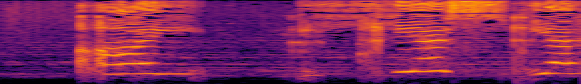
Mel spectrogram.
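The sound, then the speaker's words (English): A voice imitating a pig, giving three or four loud, squealy oinks and snorts in a quick burst, one after another, as a muddy pig comes up, jumps on a flat car and nuzzles someone. “Oh, she's all muddy and smelly and delightful, said Bruno, as the pig came up, jumped on the flat car and nuzzled him.”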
